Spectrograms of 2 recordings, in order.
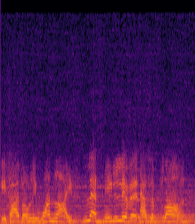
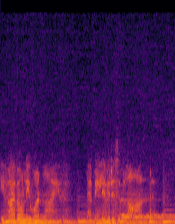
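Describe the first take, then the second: First: It is said with strong, heartfelt feeling. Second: It is said plainly, without special feeling.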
